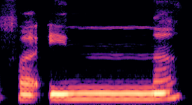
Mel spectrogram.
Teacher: فَإِن یہاں پہ فا 1 کاؤنٹ. ان یہ بھی نون مشدد اکمل غنہ ہے, 2 کاؤنٹ ہولڈ کریں گے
